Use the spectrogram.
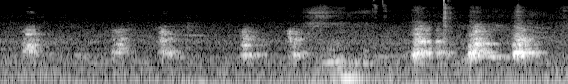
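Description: Dogs bark in short, separate bursts, about seven or eight, growing louder and more clustered toward the end, against a quiet indoor background.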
